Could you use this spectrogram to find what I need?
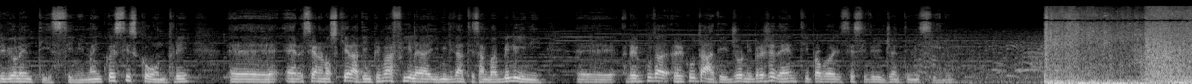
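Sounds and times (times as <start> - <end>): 
speech: 0.0 - 9.9
hand grenade explosions during a street clash in Milan: 10.4 - 11.9.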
